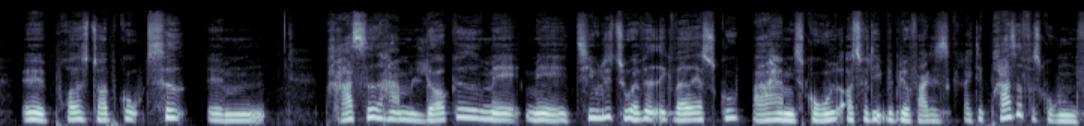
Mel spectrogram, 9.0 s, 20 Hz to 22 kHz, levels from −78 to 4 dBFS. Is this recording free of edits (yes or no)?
yes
